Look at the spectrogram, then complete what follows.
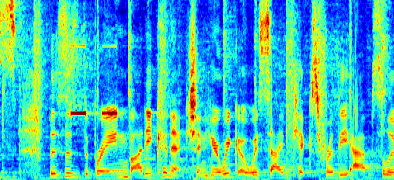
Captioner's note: timer beeps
